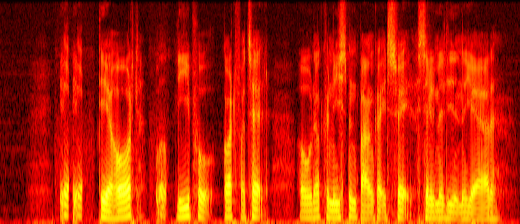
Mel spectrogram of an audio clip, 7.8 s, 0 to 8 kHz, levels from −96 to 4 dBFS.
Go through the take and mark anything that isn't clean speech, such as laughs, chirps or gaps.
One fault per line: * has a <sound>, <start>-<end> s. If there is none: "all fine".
* has a laugh, 0.9-1.2 s
* has a laugh, 2.3-2.5 s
